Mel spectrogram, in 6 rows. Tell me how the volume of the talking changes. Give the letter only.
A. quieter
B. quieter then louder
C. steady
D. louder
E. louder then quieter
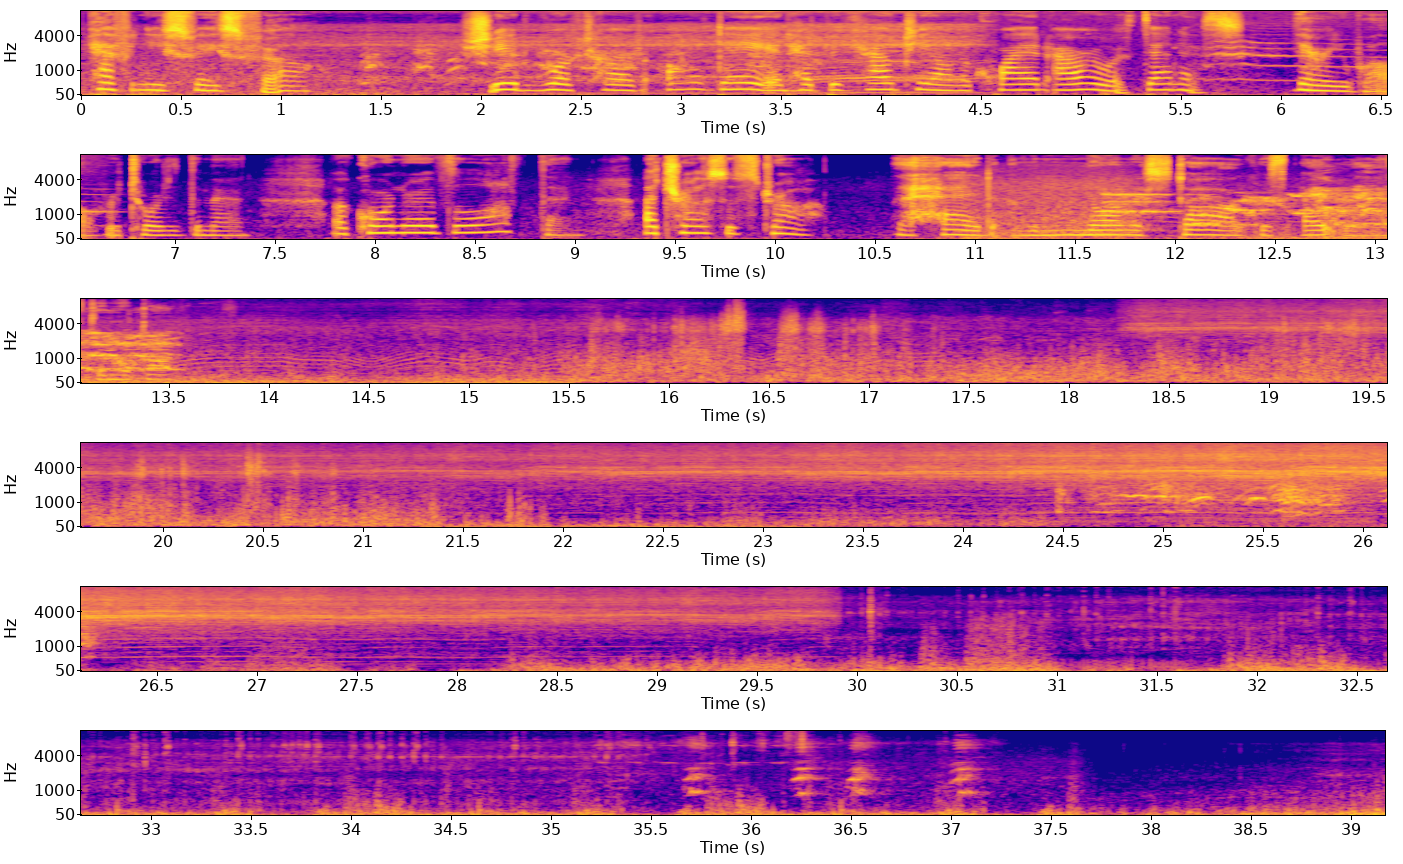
C.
